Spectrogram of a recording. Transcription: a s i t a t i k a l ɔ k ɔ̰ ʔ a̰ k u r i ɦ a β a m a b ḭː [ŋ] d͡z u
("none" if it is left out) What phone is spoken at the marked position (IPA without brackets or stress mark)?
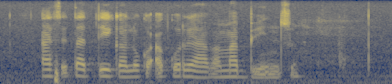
n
